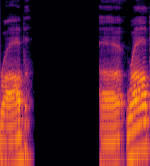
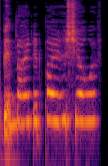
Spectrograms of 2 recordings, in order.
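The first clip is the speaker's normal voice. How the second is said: high excited squeal. Real, not acted. Player gleeful at being knighted.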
